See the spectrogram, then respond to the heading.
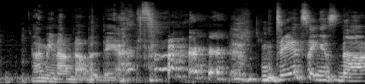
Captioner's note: laughs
